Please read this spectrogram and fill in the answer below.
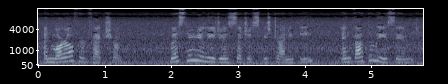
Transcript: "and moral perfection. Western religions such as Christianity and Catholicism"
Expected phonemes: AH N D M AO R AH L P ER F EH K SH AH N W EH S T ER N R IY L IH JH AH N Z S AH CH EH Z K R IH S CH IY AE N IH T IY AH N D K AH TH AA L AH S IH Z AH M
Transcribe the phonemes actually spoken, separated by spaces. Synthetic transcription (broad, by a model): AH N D M AO R AH L F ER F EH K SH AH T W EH S T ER N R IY L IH JH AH Z S AH CH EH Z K IH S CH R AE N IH T IY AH N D K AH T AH L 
